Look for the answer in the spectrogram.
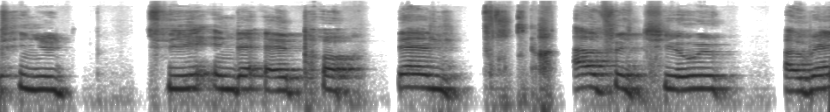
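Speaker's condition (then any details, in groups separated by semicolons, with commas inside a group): Ataxic cerebral palsy; affects talking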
